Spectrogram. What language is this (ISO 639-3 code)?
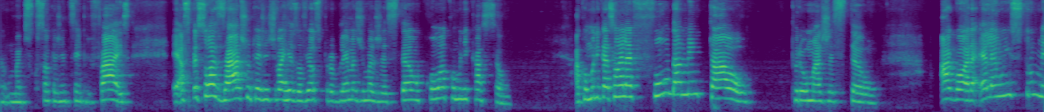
por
